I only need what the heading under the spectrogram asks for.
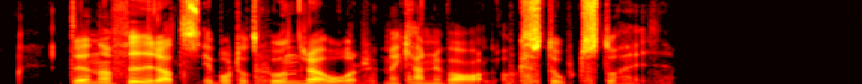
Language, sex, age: Swedish, male, 19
